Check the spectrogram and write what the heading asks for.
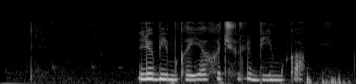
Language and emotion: Russian, neutral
